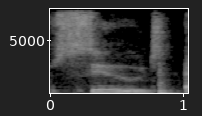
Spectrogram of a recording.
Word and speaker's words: Suge: Yeah, I gave her, like, a whole ass background of Suge Knight. – Because my, like, American pronunciation, everything is to enunciate everything. So, Suge. S-U-G-E, Suge. But oh, no. Suge.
